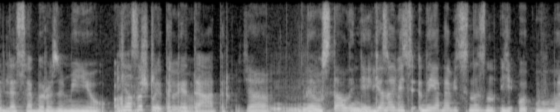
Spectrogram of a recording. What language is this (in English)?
Ukrainian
